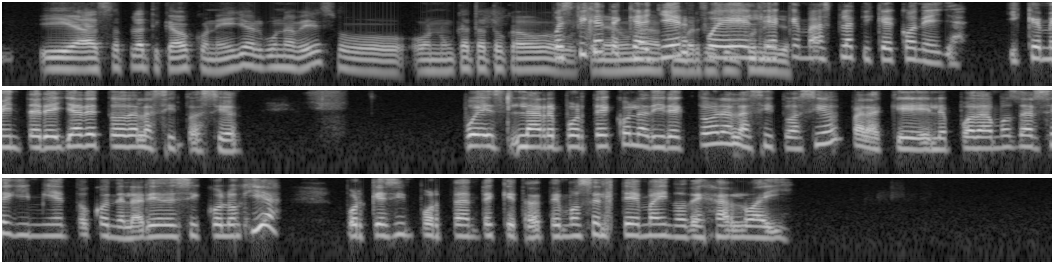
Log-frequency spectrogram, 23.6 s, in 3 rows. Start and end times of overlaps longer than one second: 4.1-5.9

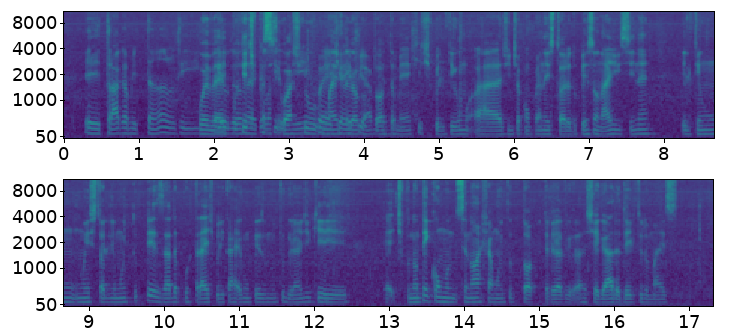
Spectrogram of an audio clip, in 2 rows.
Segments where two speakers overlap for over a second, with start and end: 1.8-4.4

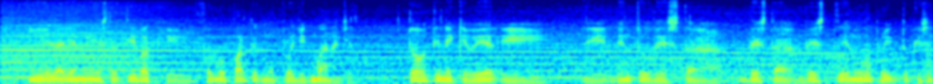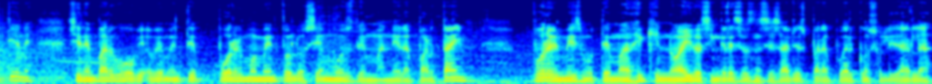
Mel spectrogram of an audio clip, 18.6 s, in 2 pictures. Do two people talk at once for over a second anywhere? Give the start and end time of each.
none

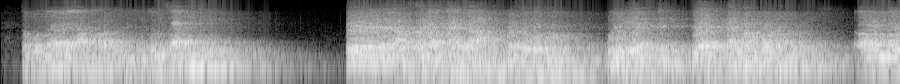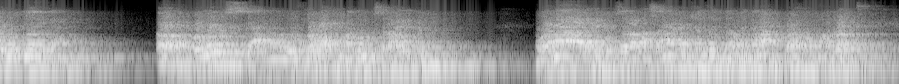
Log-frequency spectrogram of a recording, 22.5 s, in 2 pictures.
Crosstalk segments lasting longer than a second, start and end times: none

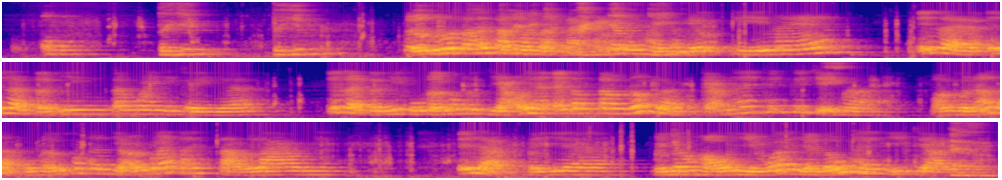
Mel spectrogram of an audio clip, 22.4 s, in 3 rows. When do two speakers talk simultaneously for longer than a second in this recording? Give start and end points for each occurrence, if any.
3.1-5.1

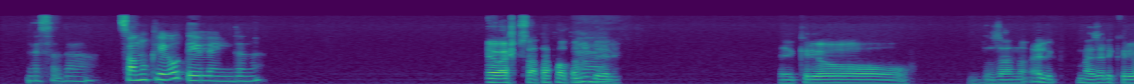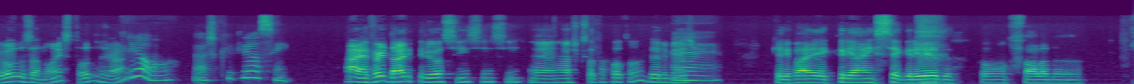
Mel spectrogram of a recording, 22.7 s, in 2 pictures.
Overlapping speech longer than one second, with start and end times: none

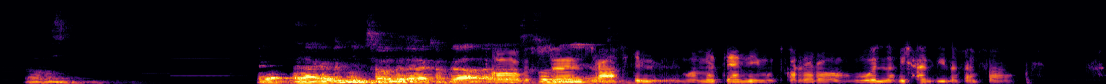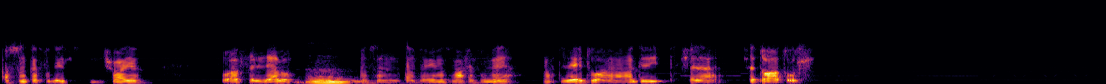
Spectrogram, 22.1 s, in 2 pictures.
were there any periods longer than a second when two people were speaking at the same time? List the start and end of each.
4.8-6.1

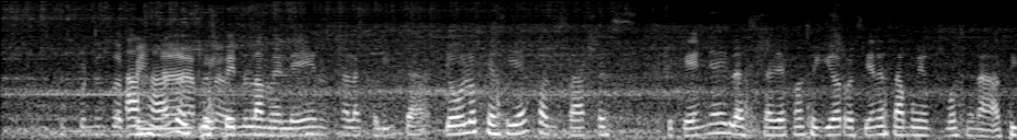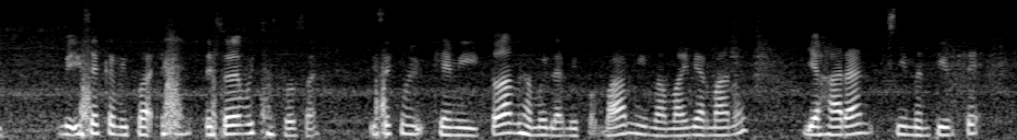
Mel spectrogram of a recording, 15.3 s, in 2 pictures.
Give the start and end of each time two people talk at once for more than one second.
1.0-2.2

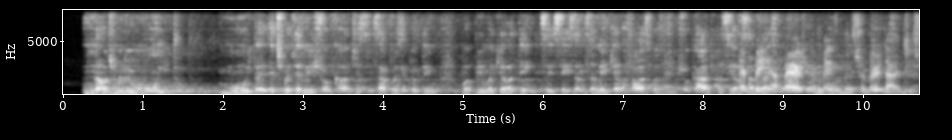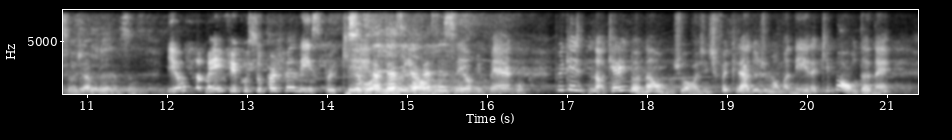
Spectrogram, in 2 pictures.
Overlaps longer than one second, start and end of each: 8.4-11.3, 14.2-15.7

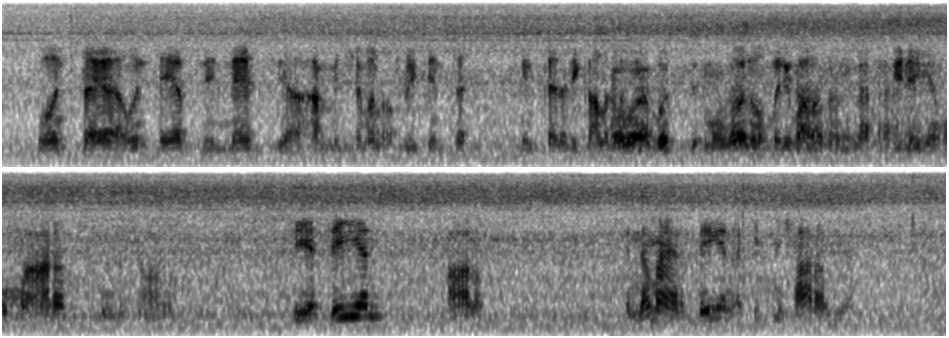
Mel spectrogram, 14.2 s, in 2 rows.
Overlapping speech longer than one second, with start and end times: 5.5-7.0

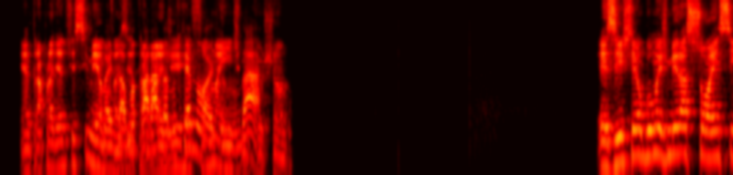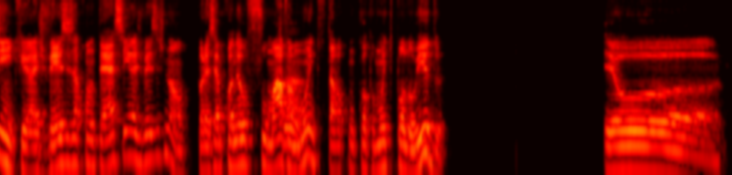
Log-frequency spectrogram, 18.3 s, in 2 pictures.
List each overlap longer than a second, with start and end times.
1.2-3.3

